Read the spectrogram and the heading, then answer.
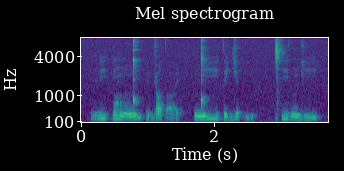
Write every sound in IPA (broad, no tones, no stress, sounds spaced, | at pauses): r i k͡p ɔ̃ ɡ ɔ̃ ŋ͡ǃ ḭ ʔ ɪ ɡ e tˤ ḛ | ŋ͡ǃ iː t e ɟ ɪ h ḭ | ǀʰ i d ə̃ ɡ i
